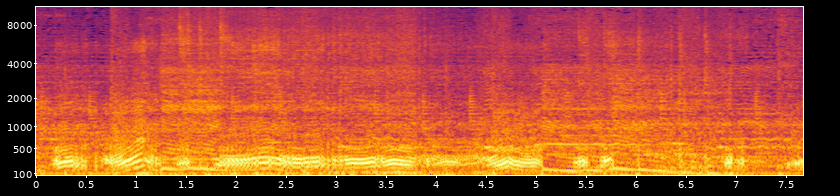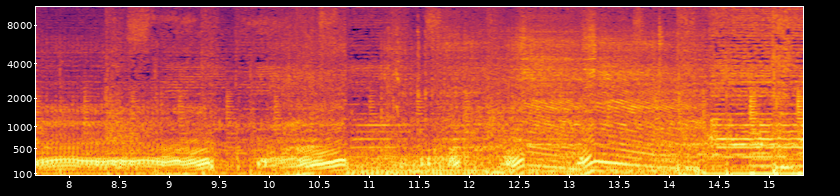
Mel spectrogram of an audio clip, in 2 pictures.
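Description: Enduro motorcycle engine revving hard, its pitch repeatedly rising and falling as the throttle is worked on a climb, with background music underneath.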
